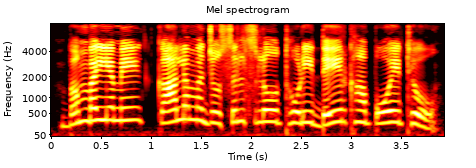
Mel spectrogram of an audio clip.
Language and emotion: Sindhi, neutral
